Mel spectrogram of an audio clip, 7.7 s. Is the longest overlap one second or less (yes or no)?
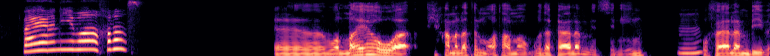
yes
